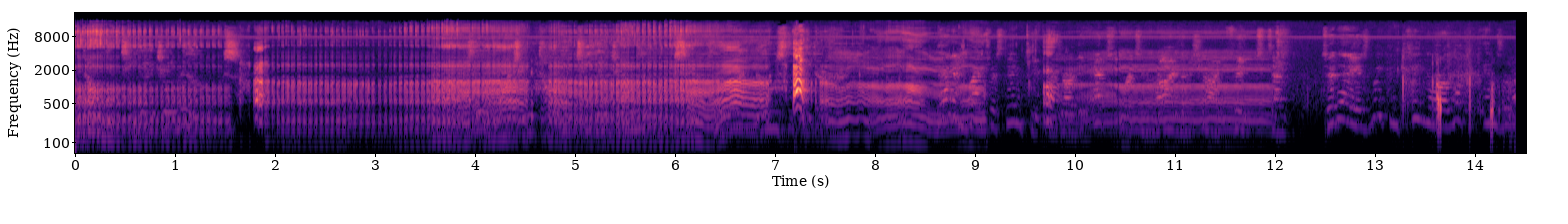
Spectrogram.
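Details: A black American Cocker Spaniel makes wavering, moaning growls that rise and fall like speech, "talking".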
